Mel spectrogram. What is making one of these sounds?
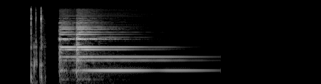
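A small bell chimes brightly and rings out.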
